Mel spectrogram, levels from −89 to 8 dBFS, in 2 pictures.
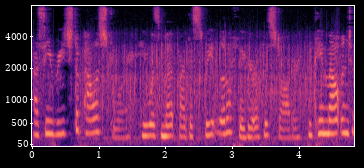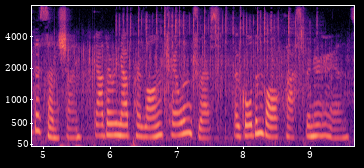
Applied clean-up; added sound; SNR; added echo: none; Boiling + Insect; 15 dB; none.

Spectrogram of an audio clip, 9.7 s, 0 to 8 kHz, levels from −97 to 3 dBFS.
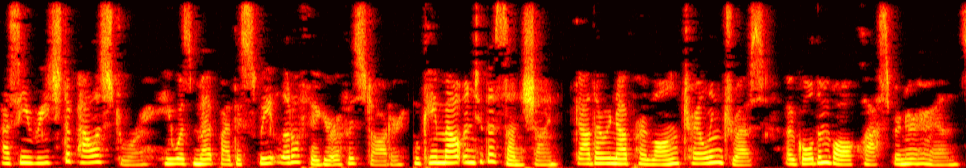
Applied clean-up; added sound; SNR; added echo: none; none; none; none.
